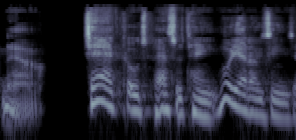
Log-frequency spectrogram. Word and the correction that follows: Pat Surtain: Pat Surtain.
